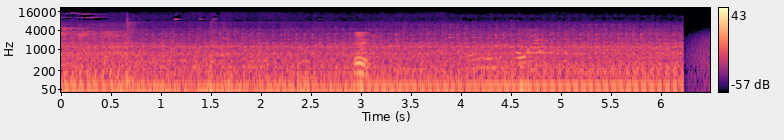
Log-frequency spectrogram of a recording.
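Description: A motorbike engine running steadily at low speed, with road and wind noise, heard from a camera riding on the bike. There is one short loud voice about halfway through and fainter voices near the end.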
